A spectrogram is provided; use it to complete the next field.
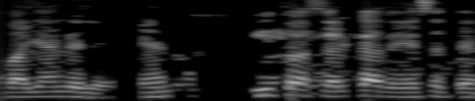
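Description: Very fast and somewhat breathy, a man with a fairly high pitch and a dark, mellow tone talks in a dry, close sound with no echo. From Mexico, Texcoco (State of Mexico). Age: 20s. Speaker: cardiovascular nurse and lecturer. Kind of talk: casual interview. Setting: in person recording.

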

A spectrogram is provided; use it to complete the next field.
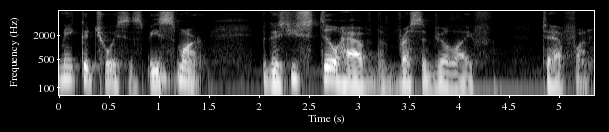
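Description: A man talks at a moderate pace and a medium pitch, his voice somewhat breathy. His pitch swings very widely on a very clean recording with a silent background. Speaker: podcast co-host. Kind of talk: casual chat.

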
